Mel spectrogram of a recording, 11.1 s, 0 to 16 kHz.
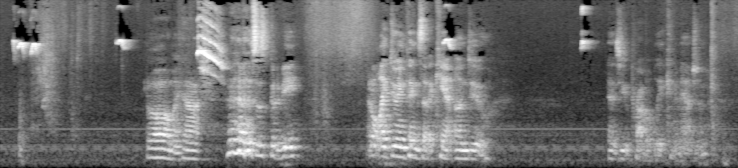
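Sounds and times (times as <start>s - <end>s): faint steady hum: 0.0s - 11.0s
finches chirping: 0.2s - 0.8s, 1.7s - 2.1s, 2.9s - 3.4s, 6.6s - 7.0s, 8.7s - 9.0s.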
